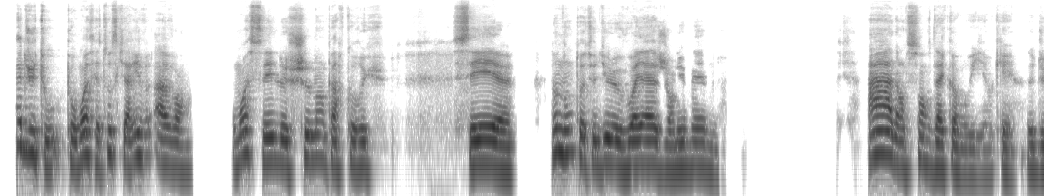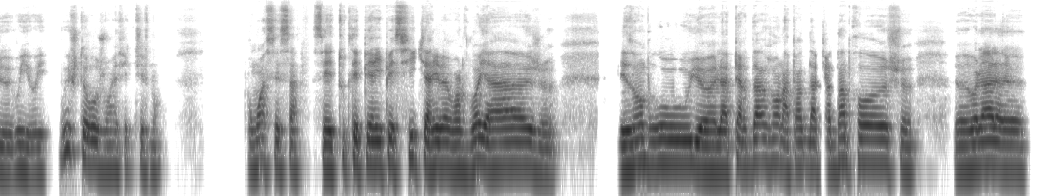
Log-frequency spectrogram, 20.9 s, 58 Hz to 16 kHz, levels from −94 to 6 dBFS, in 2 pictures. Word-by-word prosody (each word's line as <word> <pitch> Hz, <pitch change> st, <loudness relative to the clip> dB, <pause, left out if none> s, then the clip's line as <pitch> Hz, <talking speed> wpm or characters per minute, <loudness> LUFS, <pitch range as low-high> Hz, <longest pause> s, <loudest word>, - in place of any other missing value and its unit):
Pas 245 Hz, -, 0 dB
du 195 Hz, -3 st, -1 dB
tout, 140 Hz, -4 st, -5 dB
pour 145 Hz, -, -2 dB
moi 180 Hz, +1 st, +3 dB
c'est -, -, -6 dB
tout 195 Hz, -, -4 dB
ce 190 Hz, -, -10 dB
qui -, -, -3 dB
arrive 175 Hz, 0 st, -3 dB
avant. 140 Hz, -4 st, -2 dB, 0.4 s
Pour 135 Hz, -, -12 dB
moi 190 Hz, -, 0 dB
c'est 155 Hz, -4 st, -2 dB
le 150 Hz, -2 st, -1 dB
chemin 165 Hz, +4 st, -4 dB
parcouru. 135 Hz, -2 st, -5 dB, 0.6 s
C'est, 145 Hz, 0 st, +3 dB
heu, 125 Hz, -2 st, +1 dB, 0.4 s
non, 200 Hz, -, 0 dB
non, 195 Hz, 0 st, +1 dB
toi 165 Hz, -5 st, -3 dB
tu 145 Hz, -, -4 dB
dis 145 Hz, +2 st, -1 dB
le 145 Hz, -2 st, +3 dB
voyage 145 Hz, -1 st, +1 dB
en 125 Hz, -, -4 dB
lui-même. 130 Hz, -2 st, -5 dB, 1.5 s
Ah, 190 Hz, 0 st, +3 dB
dans 150 Hz, -, -1 dB
le -, -, -8 dB
sens, 140 Hz, +3 st, -7 dB
d'accord. 130 Hz, -3 st, -2 dB
Oui, 110 Hz, 0 st, -11 dB
OK, 115 Hz, +2 st, -10 dB, 0.2 s
de 120 Hz, -1 st, -3 dB
oui, 125 Hz, 0 st, -1 dB
oui, 115 Hz, 0 st, -5 dB
oui 210 Hz, -, -2 dB
je 210 Hz, -, -12 dB
te 165 Hz, -, -1 dB
rejoins 130 Hz, -4 st, +1 dB
effectivement. 125 Hz, -1 st, -10 dB, 0.8 s
Pour 130 Hz, -, -8 dB
moi 150 Hz, +3 st, -1 dB
c'est 140 Hz, 0 st, -4 dB
ça, 130 Hz, -1 st, -5 dB
c'est 130 Hz, -1 st, +1 dB
toutes -, -, -11 dB
les 145 Hz, -, +3 dB
péripéties 140 Hz, +2 st, +1 dB
qui -, -, -4 dB
arrivent 135 Hz, 0 st, +6 dB
avant 130 Hz, -1 st, +3 dB
le 125 Hz, -, 0 dB
voyage, 135 Hz, -1 st, +4 dB
heu, 115 Hz, 0 st, -6 dB, 0.6 s
les 130 Hz, 0 st, +5 dB
embrouilles, 145 Hz, 0 st, +3 dB, 0.2 s
la 125 Hz, -1 st, +4 dB
perte 135 Hz, 0 st, -2 dB
d'argent, 150 Hz, 0 st, +1 dB
la 130 Hz, -, -1 dB
perte 135 Hz, +1 st, -2 dB
de -, -, -8 dB
la 135 Hz, -, +1 dB
perte 130 Hz, -1 st, -5 dB
d'un 155 Hz, -, +1 dB
proche, 145 Hz, -2 st, +2 dB
heu, 125 Hz, -1 st, -3 dB, 0.4 s
voilà 135 Hz, +3 st, +4 dB
le 130 Hz, -2 st, +2 dB
140 Hz, 205 wpm, -23 LUFS, 130-150 Hz, 1.5 s, arrivent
